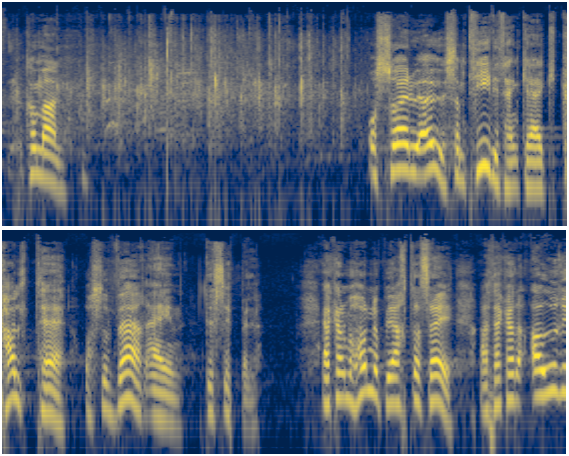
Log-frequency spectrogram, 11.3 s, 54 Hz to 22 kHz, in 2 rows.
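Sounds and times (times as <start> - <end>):
crowd applauding: 0.0 - 3.8
speech: 0.1 - 0.8, 3.7 - 11.2.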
